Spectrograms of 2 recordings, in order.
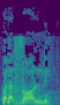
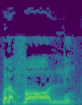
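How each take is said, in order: First: The ض is made with the tongue tip. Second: The ض is made with the tongue side, prolonged. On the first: The speaker calls it wrong. "از نوک زبان میگن" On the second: The speaker calls it right. "حاشیه زبانو به بین دندانهای آسیا میچسبانند و حالت استطاله داره"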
